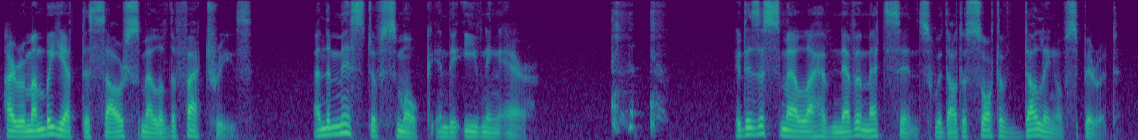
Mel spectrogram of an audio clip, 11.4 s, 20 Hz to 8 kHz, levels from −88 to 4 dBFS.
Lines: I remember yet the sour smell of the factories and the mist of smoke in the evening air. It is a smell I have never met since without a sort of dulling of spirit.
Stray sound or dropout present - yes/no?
yes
